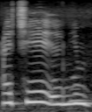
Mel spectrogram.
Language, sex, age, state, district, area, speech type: Kashmiri, female, 18-30, Jammu and Kashmir, Pulwama, rural, spontaneous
